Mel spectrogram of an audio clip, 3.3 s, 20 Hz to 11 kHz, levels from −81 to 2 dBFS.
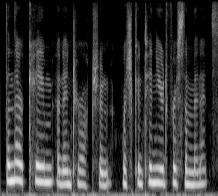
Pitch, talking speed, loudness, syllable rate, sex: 235 Hz, 185 wpm, -17 LUFS, 6.1 syllables/s, female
